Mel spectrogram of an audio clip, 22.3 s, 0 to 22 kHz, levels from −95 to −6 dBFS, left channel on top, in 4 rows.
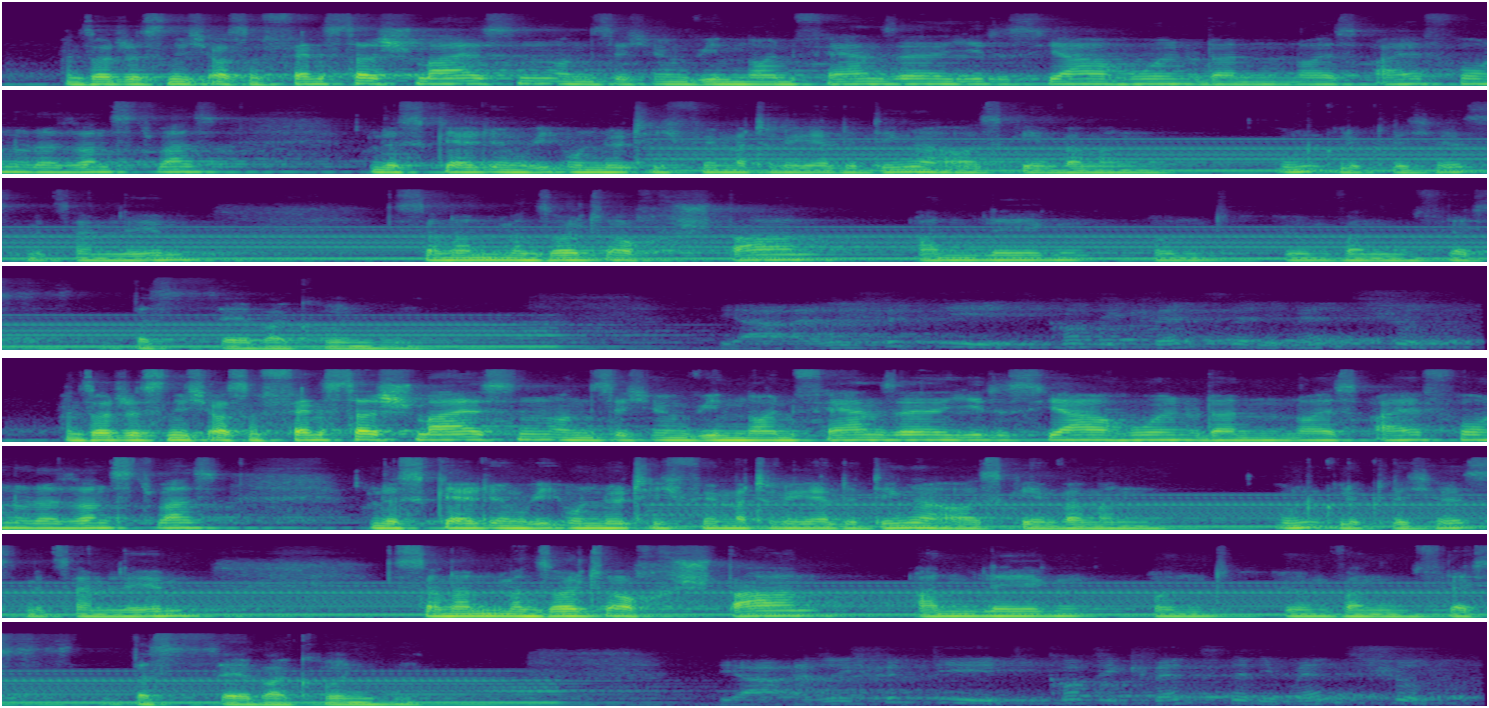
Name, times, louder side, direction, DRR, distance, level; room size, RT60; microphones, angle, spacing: voice 1, 0.2-10.0 10.3-16.8 17.1-18.3, right 3 dB, 40° right, 0.7 m, -28 dB
sound 1, 8.0-18.8, equal, 25° right, 1.5 m, -40 dB
voice 2, 19.4-22.1, right 1 dB, 75° right, 3.0 m, -50 dB
29.5 x 20.5 x 9.7 m
head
